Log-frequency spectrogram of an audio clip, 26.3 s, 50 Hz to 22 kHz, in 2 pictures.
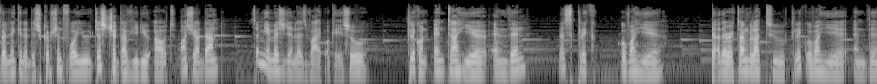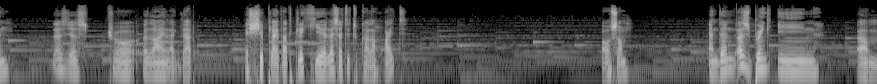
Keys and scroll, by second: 6.2 Return.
